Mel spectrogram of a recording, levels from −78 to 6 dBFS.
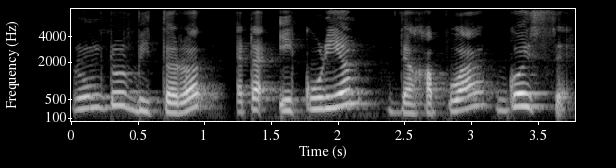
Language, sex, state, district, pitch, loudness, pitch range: Assamese, female, Assam, Sonitpur, 280 Hz, -16 LUFS, 235-340 Hz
